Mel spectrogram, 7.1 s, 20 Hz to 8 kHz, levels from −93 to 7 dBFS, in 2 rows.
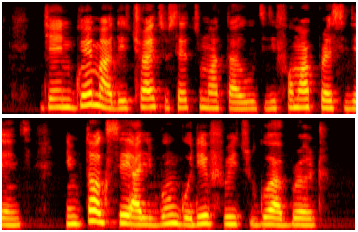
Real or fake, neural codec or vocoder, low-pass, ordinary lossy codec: fake; vocoder, 22.05 kHz, 80 mel bands, Vocos; 7.2 kHz; none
